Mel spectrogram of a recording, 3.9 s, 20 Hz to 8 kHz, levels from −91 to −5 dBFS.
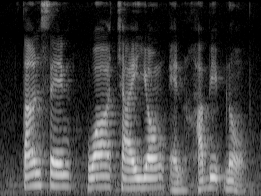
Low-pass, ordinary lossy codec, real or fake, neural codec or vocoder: none; none; real; none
